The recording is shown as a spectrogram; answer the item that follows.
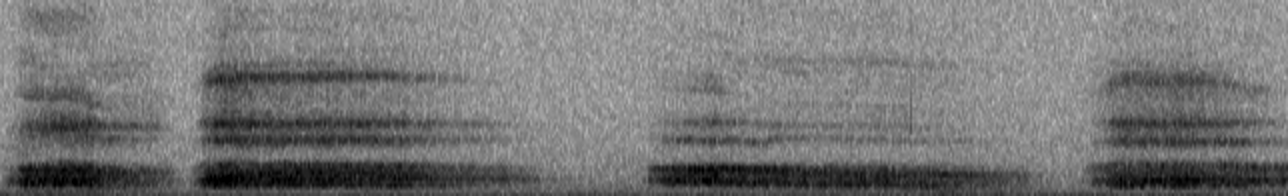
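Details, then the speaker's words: Ujjayi breathing with an open mouth: slow breaths in and out, with a warm exhale like fogging a window. "So it's the same, in and out, exhaling. You can use your hand to feel the warmth coming out through your exhalation."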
